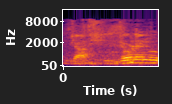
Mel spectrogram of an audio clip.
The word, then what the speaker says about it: Josh Jordan: Josh Jordan, like the country and the basketball star, but somehow pizza people still get it wrong.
